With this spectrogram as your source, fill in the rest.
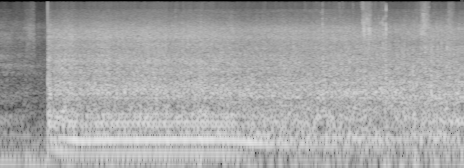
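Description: Cab interior of a GMC Sierra crew cab pickup truck on the road, a steady low engine and road drone after a brief quiet start, with a humming tone for the first couple of seconds.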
